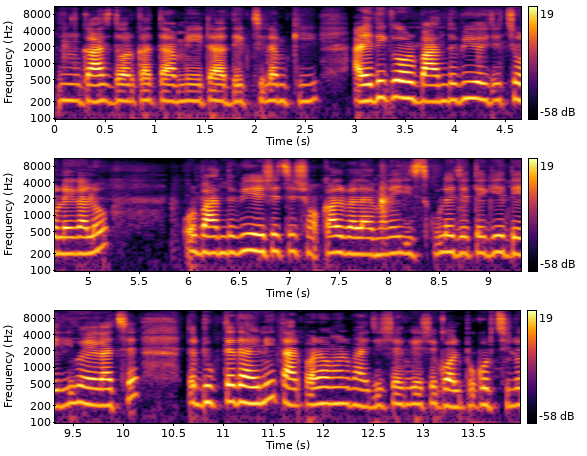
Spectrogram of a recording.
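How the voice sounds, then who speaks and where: A woman's voice: mid-range voice, vocal fry. A woman narrating her day in a chatty, casual vlog. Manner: chatty storytelling, even-toned.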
